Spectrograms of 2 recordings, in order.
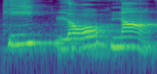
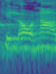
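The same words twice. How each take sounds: First: Drawn-out slow reading; slow careful word. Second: Said in the usual way. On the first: Shown as a demonstration. Teacher reading the word slowly to the class. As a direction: stretch the word out slowly for children. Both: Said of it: "ये शब्द जो खिलौना है, इसे ध्यान से देखो".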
